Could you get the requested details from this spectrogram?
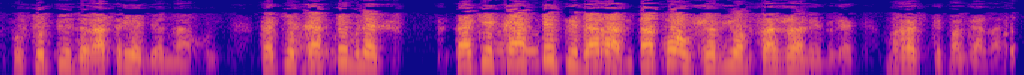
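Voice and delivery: ordinary talk, nothing marked

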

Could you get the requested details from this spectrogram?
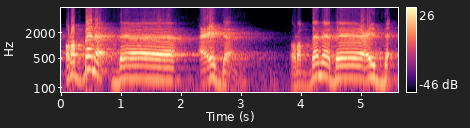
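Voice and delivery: "ربنا باعد" ممدودة كدعاء طلب; ادعُ بهدوء وبطء شديد; دعاء بطيء. Shown as a demonstration. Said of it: "بيطلبوا من ربنا". (قراءة الطلب "ربنا باعد" ببطء متضرع)

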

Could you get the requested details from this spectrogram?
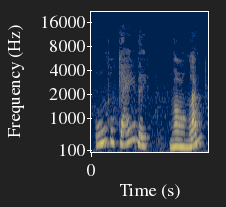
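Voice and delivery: soft, coaxing ghostly murmur; luring ghost voice. Retold or imitated. Ghost luring villagers to drink poison, soft and coaxing. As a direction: tempt them quietly like a spirit.

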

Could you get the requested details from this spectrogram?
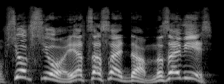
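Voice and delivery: high, loud, frantic yelling; worked-up high-pitched outburst; furious demand. A narrator's reading. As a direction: shout it down the phone in a rage. Enraged man yelling into the phone.

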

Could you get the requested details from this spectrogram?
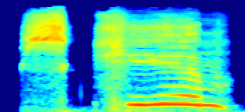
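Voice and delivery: high hissing snake voice. A narrator's reading. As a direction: hiss it like a serpent. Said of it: "словно змея прошипела Руди".

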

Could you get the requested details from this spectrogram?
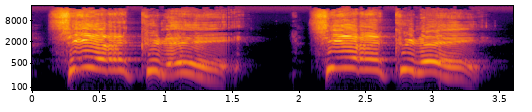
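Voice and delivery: high, slow, loud police shout; police officer voice. Acted. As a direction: bellow like a traffic cop. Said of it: "il imitait la voix d'un agent de police".

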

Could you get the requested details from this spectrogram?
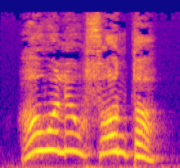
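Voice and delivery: put-on high, loud child's scolding; bratty little girl. Spoiled girl Antonia scolds Santa for being late, high and loud.

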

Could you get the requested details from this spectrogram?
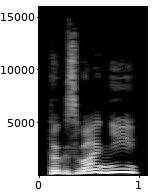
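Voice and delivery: loud, high urgent exclamation; blurted. A narrator's reading. Rival urges him to call her, blurted loudly. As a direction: blurt it out as an order. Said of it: "выпалил тёзка".

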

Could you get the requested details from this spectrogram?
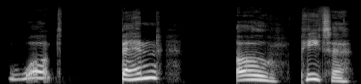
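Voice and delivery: high-pitched, startled questions, then slowing in recognition; just woken, confused, calling out a name; startled awake. A narrator's reading. Aunt May woken from sleep.

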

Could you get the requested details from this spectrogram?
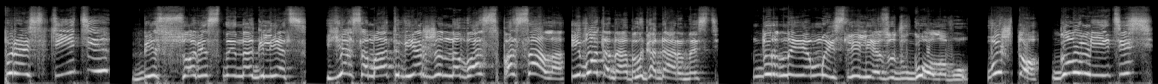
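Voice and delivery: high, outraged woman's voice; angry indignation. A narrator's reading. Lipochka berates her ungrateful guest, angry and high. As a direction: throw it back high and incredulous. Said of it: "гневный Липочкин взгляд".

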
